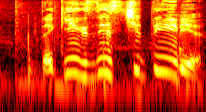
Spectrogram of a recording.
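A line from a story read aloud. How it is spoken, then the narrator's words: Loud squeak. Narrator (Russian): пискнул громко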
